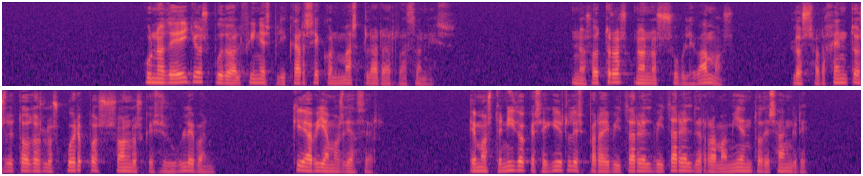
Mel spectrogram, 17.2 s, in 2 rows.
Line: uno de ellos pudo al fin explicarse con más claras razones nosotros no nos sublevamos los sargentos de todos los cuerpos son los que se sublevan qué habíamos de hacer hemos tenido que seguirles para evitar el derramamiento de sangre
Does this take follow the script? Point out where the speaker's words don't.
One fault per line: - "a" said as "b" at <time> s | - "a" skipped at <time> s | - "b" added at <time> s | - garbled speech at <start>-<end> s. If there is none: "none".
- "evitar el" added at 15.1 s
